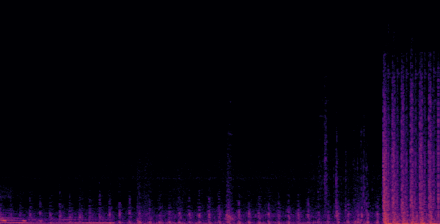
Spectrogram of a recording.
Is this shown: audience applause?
no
